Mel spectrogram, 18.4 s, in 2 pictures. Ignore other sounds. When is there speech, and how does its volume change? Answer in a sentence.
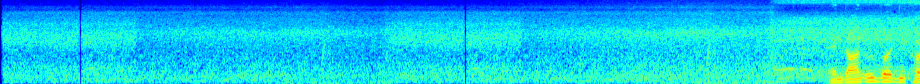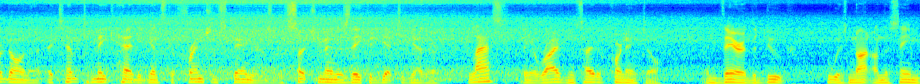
You can hear the speech from 7.8 to 18.3 s, at a steady volume.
